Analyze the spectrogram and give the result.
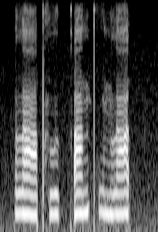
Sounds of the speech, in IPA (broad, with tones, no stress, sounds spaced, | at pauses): l aː˨˩ pʰ l ɯ˨˩ k̚ ʔ a˦˥ n pʰ u˧ n l a˦˥ t̚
